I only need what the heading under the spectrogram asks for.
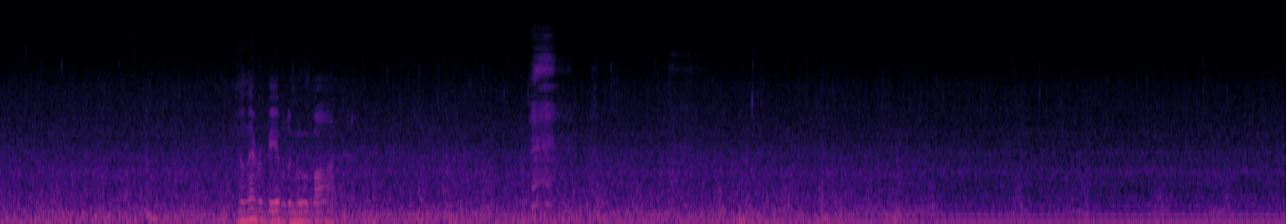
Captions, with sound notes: you'll never be able to move on. (Jamie gasps)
